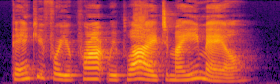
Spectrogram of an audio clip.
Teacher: we stress the noun, so we're going to stress reply more than prompt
